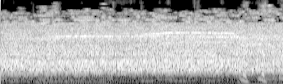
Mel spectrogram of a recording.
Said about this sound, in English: That's a big round of applause for the United Kingdom.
